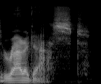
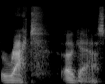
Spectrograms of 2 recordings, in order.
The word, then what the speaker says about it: Radagast: The answer was Radagast, spelled Radagast. But I did accept Ratagast because I know that it's pronounced that way sometimes.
